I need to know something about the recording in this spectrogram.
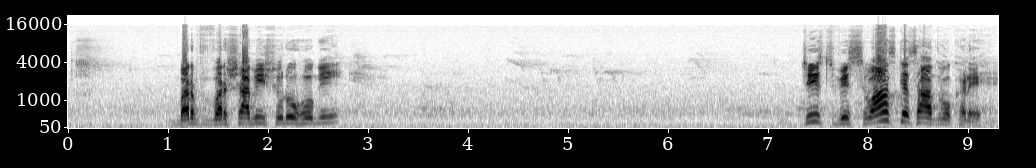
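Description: An elderly man speaks calmly and deliberately into microphones close by.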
